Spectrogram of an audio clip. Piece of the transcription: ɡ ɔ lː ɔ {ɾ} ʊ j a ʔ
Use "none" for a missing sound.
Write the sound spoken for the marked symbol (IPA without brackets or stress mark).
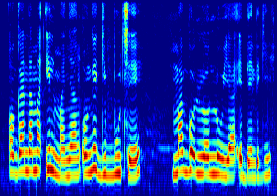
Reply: l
